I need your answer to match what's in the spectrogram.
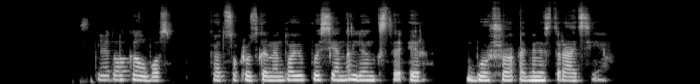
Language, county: Lithuanian, Vilnius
